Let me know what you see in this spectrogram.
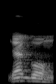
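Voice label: "jagung", Malay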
